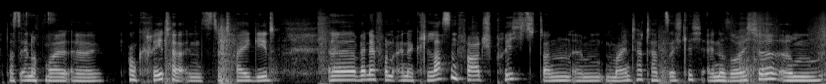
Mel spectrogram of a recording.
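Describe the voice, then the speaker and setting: A woman's voice: fairly low pitch, unhurried, a little mellow, slight background noise. A woman co-hosting a podcast in a casual, chatty way, often interrupting herself with joking asides into her own microphone. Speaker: podcast co-host. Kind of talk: casual chat. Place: indoors, remote connection with own microphone setup. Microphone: own clamped desk microphone.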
